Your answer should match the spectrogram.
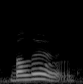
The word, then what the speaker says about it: balloon: Balloon. Where is the schwa? And the first syllable.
